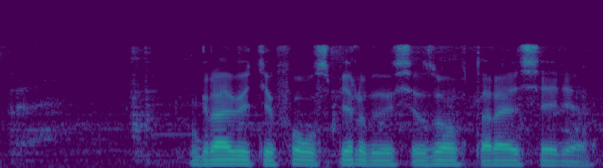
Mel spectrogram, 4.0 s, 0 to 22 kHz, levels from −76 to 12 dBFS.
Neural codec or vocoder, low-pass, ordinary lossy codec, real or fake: none; 7.2 kHz; none; real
